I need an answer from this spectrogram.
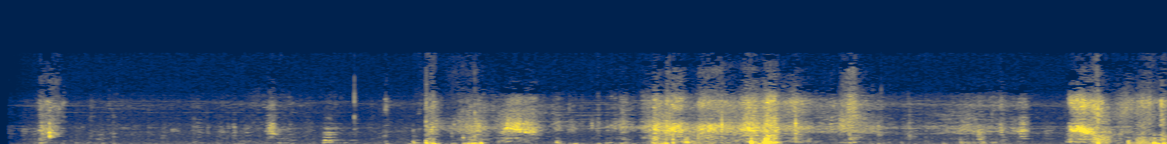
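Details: A dog annoying its mother, giving short scattered barks and whimpering yelps in bursts, louder clusters around the middle and near the end, with rustling and scuffling between.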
